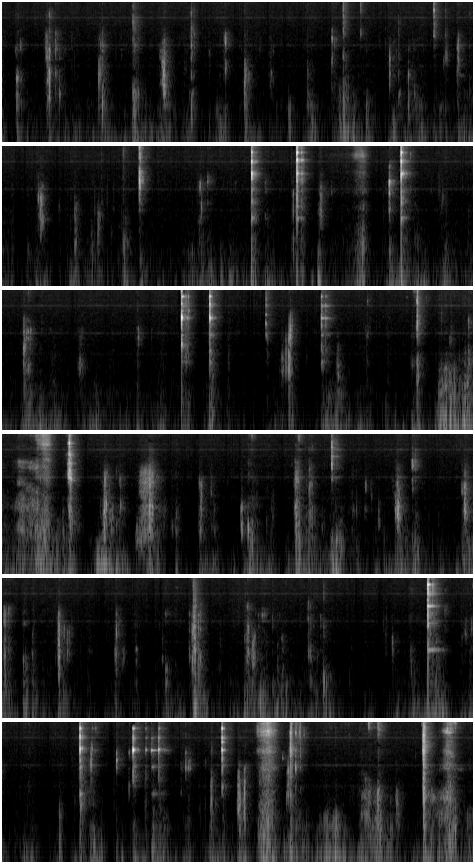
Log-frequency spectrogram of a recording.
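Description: Close-miked chewing and biting of meat-filled soup dumplings, wet and irregular, with now and then a sharp click of chopsticks against the glass dipping bowl.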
